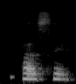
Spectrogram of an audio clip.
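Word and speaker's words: pasé: So it becomes Pase. pase, Pase. pase, pase. Pase, and we have more punch on the pa, right?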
